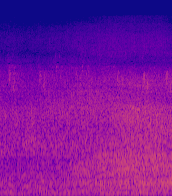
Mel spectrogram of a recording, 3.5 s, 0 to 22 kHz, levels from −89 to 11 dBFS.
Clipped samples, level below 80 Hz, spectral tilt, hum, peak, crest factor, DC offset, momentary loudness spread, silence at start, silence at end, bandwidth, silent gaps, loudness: under 0.1%; -52 dBFS; -4 dB/octave; none; -20 dBFS; 16 dB; under 0.1%; 7 LU; 0 s; 0 s; 16 kHz; none; -34 LUFS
